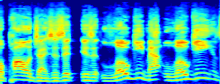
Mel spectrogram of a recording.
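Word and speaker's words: Logie: I'm going to apologize is it is it loie Loi is how you pronounce his name Matt loi's been up Montana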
